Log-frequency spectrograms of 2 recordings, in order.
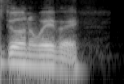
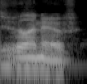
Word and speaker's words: Villeneuve: I thought it was Villanueva. – It's not. It's Villeneuve.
